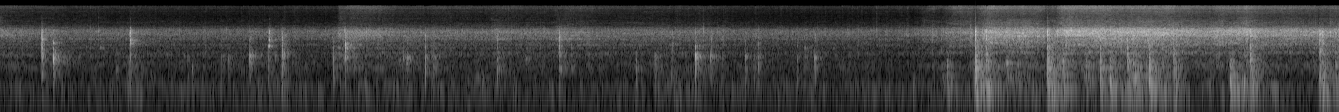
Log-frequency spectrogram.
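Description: A spoon scraping and tapping ground masala paste out of a steel mixer-grinder jar, heard as a scatter of sharp clicks over a faint sizzle. About ten seconds in, a loud frying sizzle sets in as the paste is stirred into the hot onion-spice masala in the pressure cooker.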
